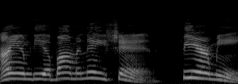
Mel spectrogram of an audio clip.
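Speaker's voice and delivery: loud, slow, high, drawn-out, squeaky-wimpy villain voice. Mocking a villain walking down the street: wimpy Abomination voice. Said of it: "when you talking like that".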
